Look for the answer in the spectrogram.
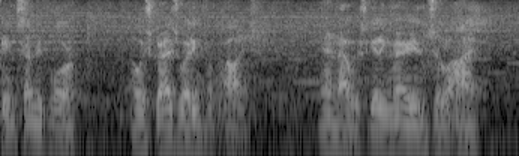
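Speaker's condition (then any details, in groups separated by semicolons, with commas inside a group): Guillain-Barré syndrome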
